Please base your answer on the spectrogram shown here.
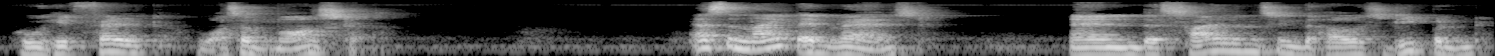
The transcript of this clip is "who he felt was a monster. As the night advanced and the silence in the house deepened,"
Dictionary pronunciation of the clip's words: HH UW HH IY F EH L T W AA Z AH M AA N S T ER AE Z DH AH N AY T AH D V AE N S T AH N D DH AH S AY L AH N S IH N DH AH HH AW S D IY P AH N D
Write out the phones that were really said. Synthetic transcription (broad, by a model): HH UW HH IY F EH L T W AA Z AH M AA N S T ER AE Z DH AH N AY T AH D V AE N S T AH N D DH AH S AY L AH N S IH N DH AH HH AW S D IY P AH N D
